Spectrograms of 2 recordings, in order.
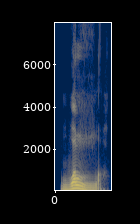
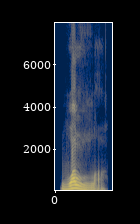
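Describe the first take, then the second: First: The word sounds strong, firm and direct. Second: The word sounds strong, firm and direct.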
